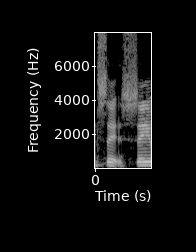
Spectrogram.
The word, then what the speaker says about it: Saoirse: I don't know how to pronounce her name. It's like Saoirse Ronan or something. Saoirse.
